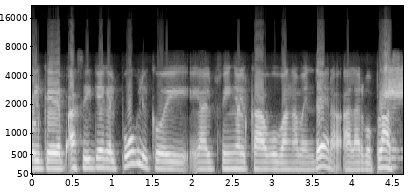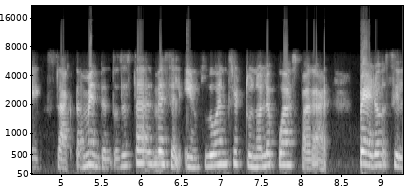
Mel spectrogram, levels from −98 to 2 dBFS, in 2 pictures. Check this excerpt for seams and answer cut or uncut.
uncut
